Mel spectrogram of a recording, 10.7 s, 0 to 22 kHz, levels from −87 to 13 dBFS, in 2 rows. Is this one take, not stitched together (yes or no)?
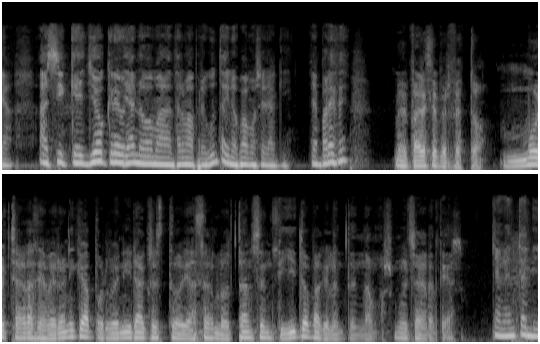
no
